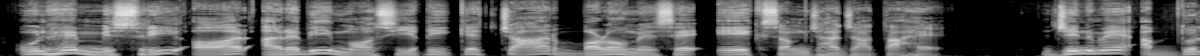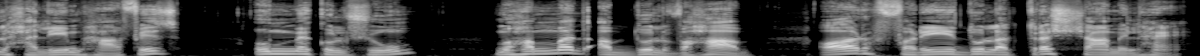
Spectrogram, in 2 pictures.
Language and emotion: Urdu, neutral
